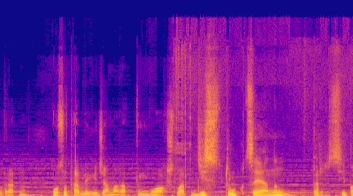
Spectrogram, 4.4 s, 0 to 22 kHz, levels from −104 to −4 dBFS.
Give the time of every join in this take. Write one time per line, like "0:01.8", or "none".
0:02.3

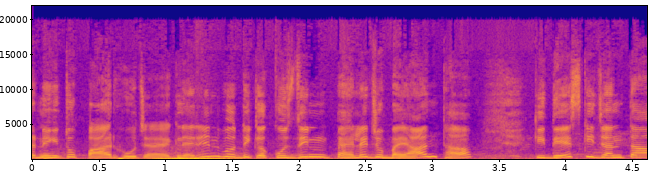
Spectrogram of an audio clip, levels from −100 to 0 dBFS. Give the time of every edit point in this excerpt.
0:01.1

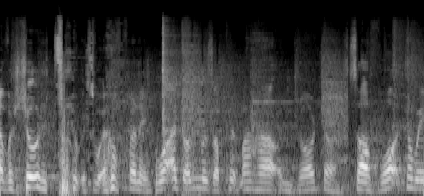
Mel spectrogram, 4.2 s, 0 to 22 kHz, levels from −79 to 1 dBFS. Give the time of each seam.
0:01.5
0:03.4

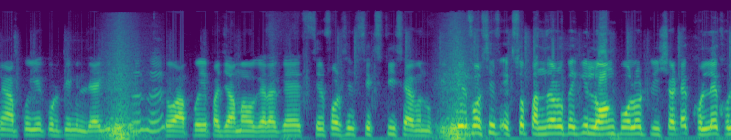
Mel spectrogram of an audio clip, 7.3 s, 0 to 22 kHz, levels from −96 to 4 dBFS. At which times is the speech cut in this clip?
0:01.2
0:04.5

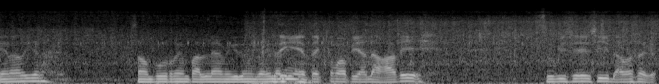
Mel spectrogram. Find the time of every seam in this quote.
0:03.0

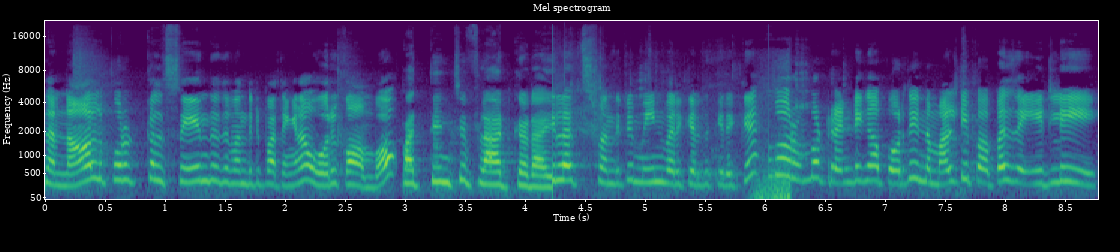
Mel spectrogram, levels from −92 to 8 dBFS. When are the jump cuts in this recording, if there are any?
0:02.9
0:04.2
0:06.0

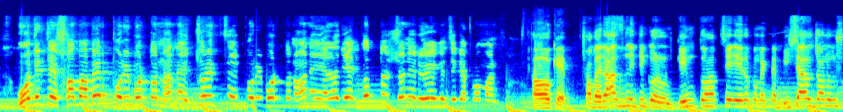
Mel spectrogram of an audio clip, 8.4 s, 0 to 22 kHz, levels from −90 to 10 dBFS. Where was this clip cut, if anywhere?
0:05.8

